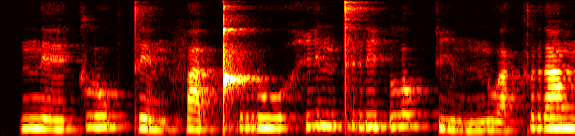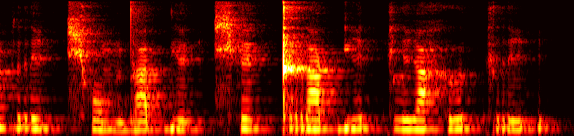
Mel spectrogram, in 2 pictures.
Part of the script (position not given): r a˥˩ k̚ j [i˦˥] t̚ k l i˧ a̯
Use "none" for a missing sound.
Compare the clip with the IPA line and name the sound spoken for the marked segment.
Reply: i˥˩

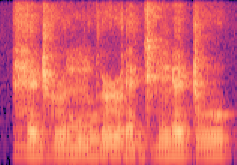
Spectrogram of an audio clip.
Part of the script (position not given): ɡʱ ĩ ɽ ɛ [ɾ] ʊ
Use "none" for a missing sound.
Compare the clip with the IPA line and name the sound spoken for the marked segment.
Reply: ʈ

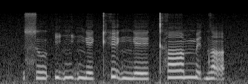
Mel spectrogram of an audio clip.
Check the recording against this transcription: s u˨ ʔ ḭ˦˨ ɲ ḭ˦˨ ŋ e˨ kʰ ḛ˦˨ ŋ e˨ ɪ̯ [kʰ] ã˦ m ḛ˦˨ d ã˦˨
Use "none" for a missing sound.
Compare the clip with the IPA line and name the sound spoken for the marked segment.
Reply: kʰ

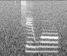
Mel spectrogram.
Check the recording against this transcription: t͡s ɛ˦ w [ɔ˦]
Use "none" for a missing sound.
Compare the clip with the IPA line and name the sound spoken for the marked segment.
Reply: ɔ˦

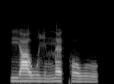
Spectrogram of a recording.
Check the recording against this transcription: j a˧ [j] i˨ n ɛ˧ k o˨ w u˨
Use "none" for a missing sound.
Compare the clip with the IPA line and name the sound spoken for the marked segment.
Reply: w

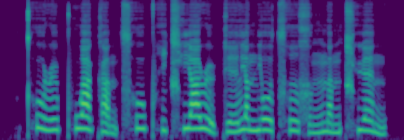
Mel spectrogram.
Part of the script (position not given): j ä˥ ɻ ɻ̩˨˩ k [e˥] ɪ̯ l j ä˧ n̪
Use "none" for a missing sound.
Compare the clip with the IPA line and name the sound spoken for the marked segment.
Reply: e˧˥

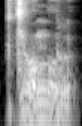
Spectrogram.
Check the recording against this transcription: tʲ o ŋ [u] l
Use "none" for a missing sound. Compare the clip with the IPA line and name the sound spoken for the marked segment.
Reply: u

